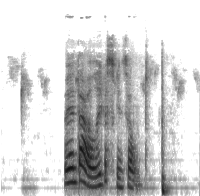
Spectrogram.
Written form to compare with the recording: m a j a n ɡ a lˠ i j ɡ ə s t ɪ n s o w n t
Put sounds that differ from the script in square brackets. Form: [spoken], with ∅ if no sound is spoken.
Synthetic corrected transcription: m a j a n [d] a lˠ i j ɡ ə s [k] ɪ n s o w n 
